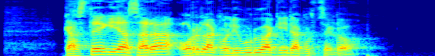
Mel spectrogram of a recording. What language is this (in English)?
Basque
